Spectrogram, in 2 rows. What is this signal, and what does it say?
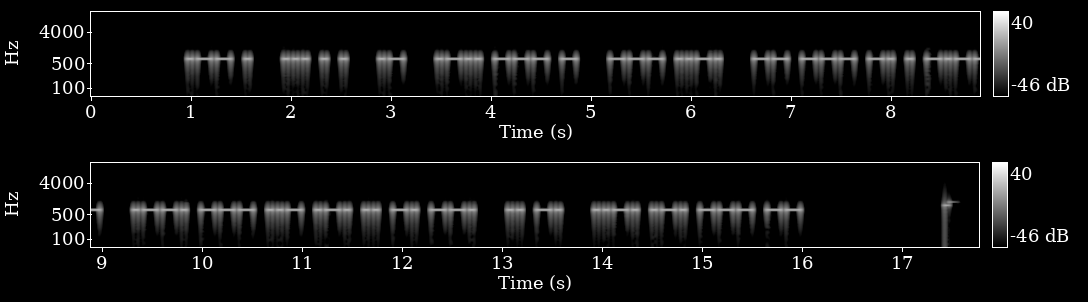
Morse code, heard as a keyed tone, about 25 wpm, 700 Hz. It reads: WE SEE A LOT OF MONEY POURING IN FROM
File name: Sets of 9 Words - 25wpm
